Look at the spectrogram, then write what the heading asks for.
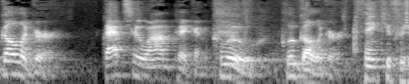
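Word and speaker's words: Clu Gulager: Clu Gulliger.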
